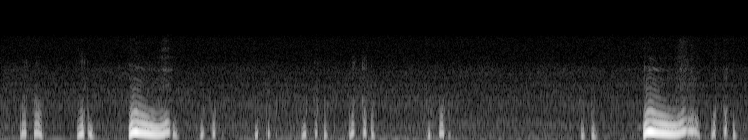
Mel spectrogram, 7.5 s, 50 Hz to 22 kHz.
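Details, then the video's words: Eifel nest, December evening, 13 December 2013 at 17:25, with the male Eurasian eagle-owl present: two long, rising-and-falling harmonic calls five seconds apart, framed by scattered short double notes. "Uhu-Duett, Männchen am Horst"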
